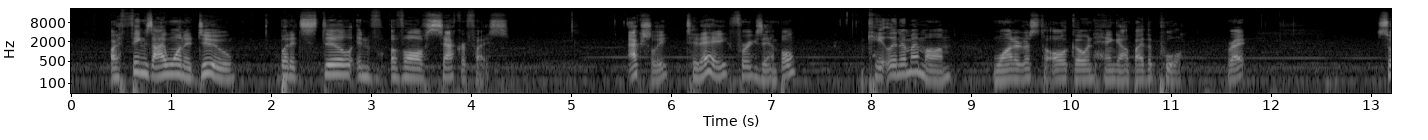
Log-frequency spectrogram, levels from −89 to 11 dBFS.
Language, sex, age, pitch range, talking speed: English, male, 20-39, 130-170 Hz, 145 wpm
